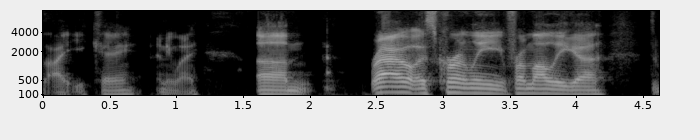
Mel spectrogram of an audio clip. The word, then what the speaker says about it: AEK: IAK Athens, better way to say it, but I feel like they pronounce it IEK.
